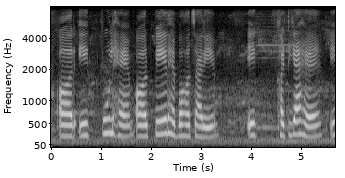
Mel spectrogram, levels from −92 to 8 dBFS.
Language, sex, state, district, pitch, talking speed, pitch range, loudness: Hindi, female, Jharkhand, Sahebganj, 245 Hz, 115 wpm, 235-280 Hz, -17 LUFS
